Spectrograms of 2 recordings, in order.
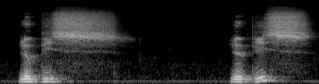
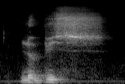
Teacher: in French you don't pronounce the last consonant, but this is an exception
